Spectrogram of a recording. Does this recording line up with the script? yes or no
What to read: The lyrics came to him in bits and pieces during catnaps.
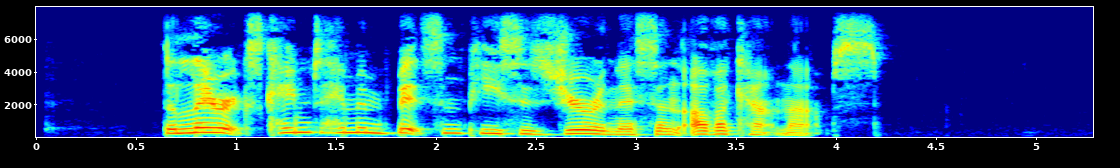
no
